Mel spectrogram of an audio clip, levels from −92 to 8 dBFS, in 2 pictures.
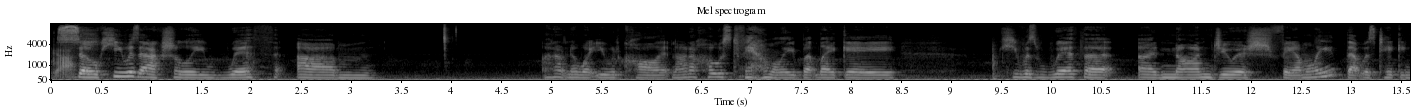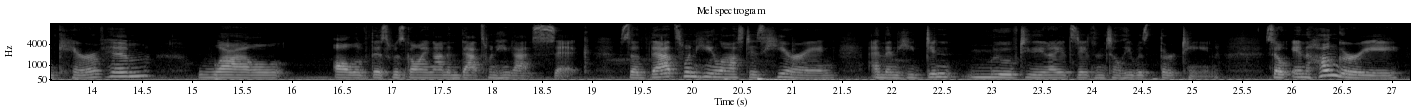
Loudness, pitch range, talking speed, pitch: -42 LUFS, 170-195 Hz, 155 wpm, 185 Hz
